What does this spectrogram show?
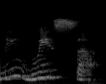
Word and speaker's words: linguiça: próximo de nós e linguiça antes do novo acordo ortográfico a gente tinha se trema em cima da palavra esses dois pinguinhos em cima do um na pronunciarmos justamente o linguiça hoje esse tema não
